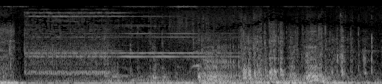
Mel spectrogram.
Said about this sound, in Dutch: telefoon, pak even. Heb je nodig, telefoon.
